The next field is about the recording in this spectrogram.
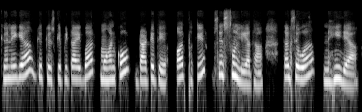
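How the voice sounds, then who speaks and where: A woman's voice: on the high side, dry recording. A woman teacher retelling a story and stopping often to explain words, with many restarts. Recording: dull lo-fi dry recording.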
